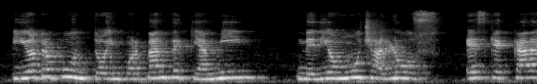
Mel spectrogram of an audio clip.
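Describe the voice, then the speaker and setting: A woman's high voice at a very slow pace, with fairly even intonation and audible room echo. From Guatemala. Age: 40s. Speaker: network marketing distributor and clinical psychologist. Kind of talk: motivational training talk.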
